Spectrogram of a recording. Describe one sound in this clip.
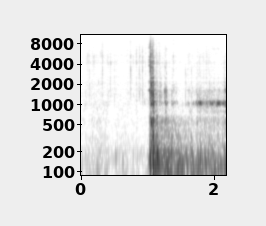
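A speargun fires underwater with a sharp, loud snap.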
